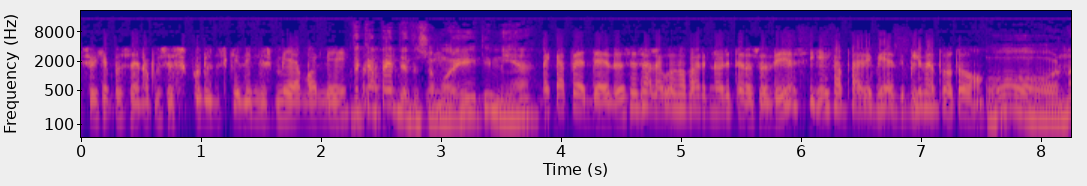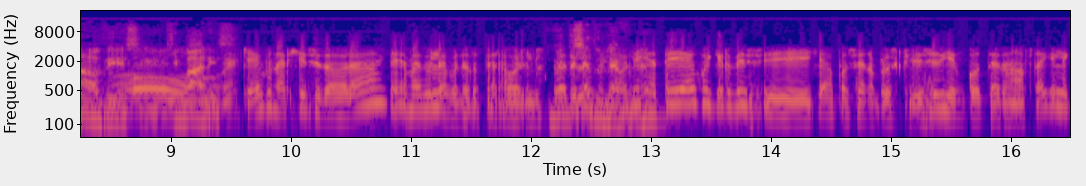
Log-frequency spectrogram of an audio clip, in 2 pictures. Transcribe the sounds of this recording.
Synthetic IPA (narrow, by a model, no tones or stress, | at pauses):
sioçiɐposenɐpuseskɾut̪sceðinizmiɐmo̞niðekɐpend̪eðosomoɾit̪imiɐðekɐpend̪eeðo̞sesɐlɐɣoixɐpɐɾino̞ɾit̪e̞ɾɐsoðiɐsiceixɐpɐ̰ɾḭmiɐðiblimepɾot̪o̞onɐoðiesiibɐɾiceexunɐɾçisit̪o̞ɾɐce̞̰meðulevuneðo̞pḛɾɐ̰o̞limeðulevunleoliʝɐt̪iexoceɾðisiceɐposenɐpɾo̞sklisizʝeniko̞t̪e̞ɾɐːft̪ɐcele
